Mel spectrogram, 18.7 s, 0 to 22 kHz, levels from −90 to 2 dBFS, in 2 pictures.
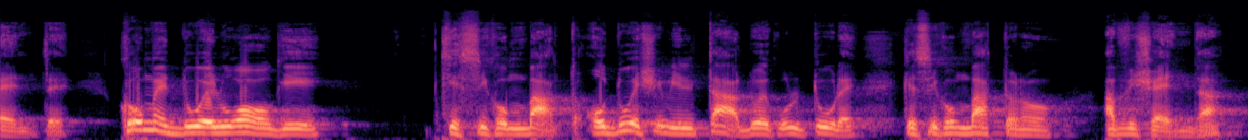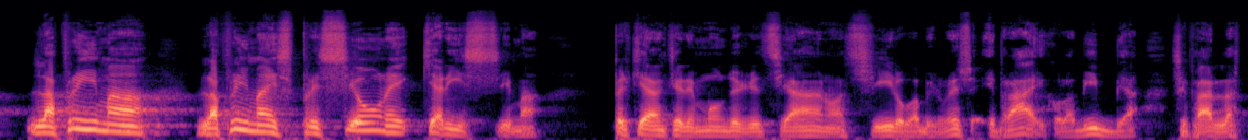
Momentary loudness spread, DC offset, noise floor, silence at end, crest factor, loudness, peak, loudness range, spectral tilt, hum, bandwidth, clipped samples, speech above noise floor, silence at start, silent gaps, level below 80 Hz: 15 LU; under 0.1%; -69 dBFS; 0.1 s; 16 dB; -20 LUFS; -4 dBFS; 8 LU; -6.5 dB/octave; none; 14 kHz; under 0.1%; 49 dB; 0 s; none; -56 dBFS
